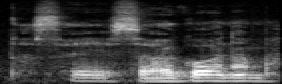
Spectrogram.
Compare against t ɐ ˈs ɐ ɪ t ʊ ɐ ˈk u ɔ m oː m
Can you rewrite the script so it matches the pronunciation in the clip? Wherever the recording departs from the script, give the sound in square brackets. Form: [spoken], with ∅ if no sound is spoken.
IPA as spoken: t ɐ ˈs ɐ ɪ [s] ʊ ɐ [ˈɡ] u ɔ [n] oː m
